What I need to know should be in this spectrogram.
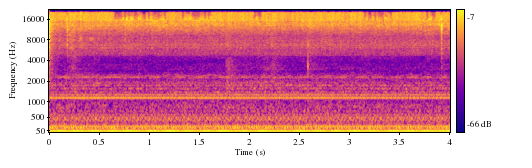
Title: Dyer Vent Still Making Noise When Off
